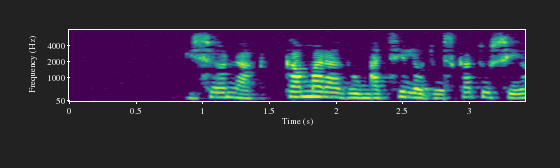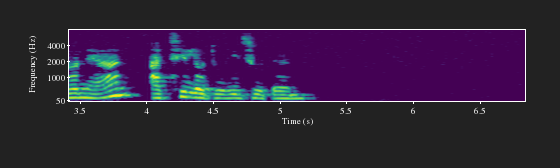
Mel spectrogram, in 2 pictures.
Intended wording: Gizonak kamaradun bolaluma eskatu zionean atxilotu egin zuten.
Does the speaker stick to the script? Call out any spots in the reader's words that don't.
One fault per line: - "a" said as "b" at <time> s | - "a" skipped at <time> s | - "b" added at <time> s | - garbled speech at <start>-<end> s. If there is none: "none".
- "bolaluma" said as "atxilotu" at 2.3 s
